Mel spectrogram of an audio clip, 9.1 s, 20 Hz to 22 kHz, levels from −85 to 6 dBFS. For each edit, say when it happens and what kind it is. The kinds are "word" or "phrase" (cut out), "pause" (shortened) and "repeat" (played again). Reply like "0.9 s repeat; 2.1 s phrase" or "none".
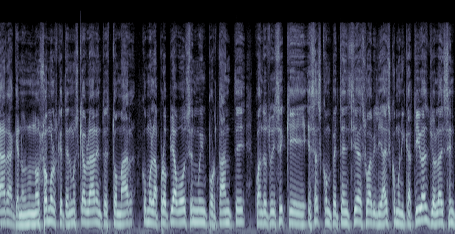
2.8 s pause; 5.0 s pause

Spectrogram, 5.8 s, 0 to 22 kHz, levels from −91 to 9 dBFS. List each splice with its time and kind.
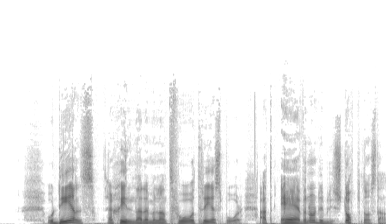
none

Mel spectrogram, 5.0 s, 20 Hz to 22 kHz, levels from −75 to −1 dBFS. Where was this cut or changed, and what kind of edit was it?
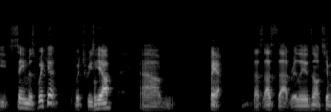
1.4 s word; 3.9 s word

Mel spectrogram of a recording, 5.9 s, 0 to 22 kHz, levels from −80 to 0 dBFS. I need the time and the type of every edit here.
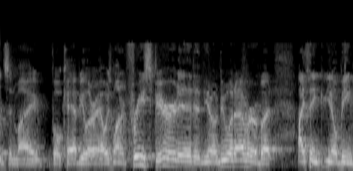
2.1 s phrase

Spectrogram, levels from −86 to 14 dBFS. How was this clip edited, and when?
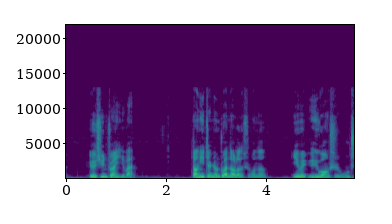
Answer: none

